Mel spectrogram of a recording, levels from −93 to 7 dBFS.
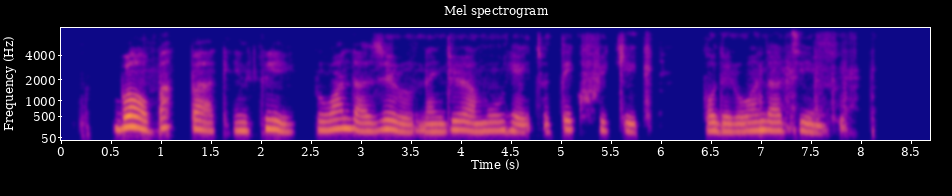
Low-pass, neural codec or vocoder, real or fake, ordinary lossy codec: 7.2 kHz; codec, 16 kHz in and 24 kHz out, 2.2 kbps, FireRedTTS-2 codec; fake; none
